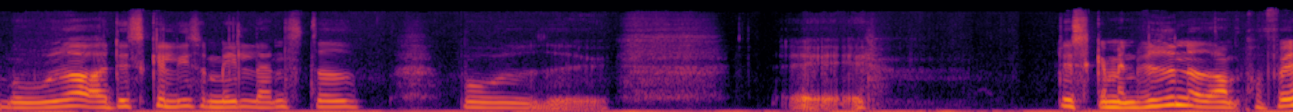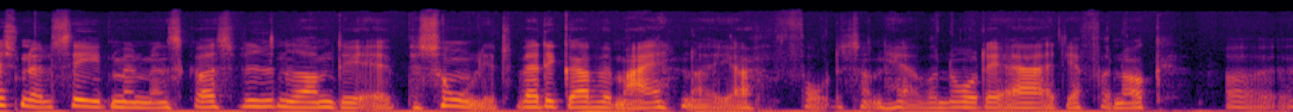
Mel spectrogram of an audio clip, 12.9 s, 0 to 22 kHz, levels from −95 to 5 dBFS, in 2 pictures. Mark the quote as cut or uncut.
uncut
